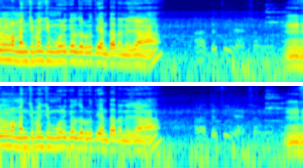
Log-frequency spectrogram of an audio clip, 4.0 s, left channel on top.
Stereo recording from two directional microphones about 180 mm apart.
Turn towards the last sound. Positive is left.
turn(degrees=0)  # may be behind; listen again after turning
